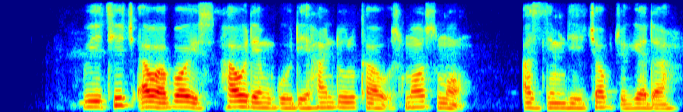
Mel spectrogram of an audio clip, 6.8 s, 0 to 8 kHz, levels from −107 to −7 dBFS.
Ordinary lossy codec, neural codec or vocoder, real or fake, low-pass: none; none; real; 7.2 kHz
